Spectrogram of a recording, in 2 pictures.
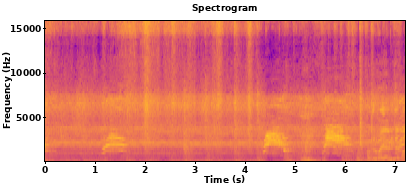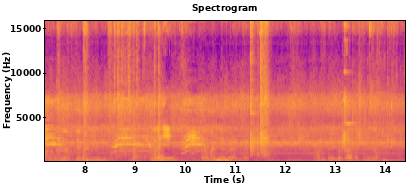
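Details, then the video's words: Singing house cat giving a run of repeated meows, some short and chirpy, others drawn out and wavering. Near the middle, the calls become more rapid and strained. A human voice is also heard in the background. "Cat Sing a Song"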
